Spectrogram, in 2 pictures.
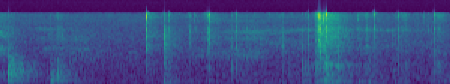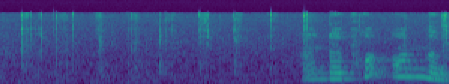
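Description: A screwdriver scrapes and squeaks as it turns a screw.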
